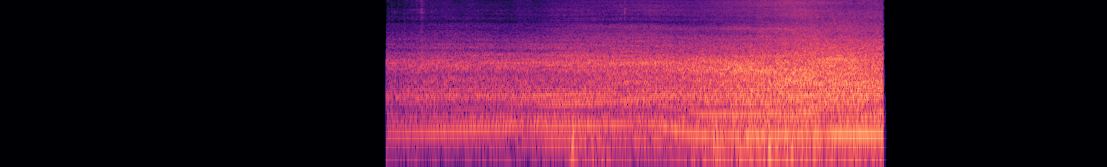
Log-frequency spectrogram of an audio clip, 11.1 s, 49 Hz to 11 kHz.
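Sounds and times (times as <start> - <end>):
truck engine hum passing: 3.9 - 8.9.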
